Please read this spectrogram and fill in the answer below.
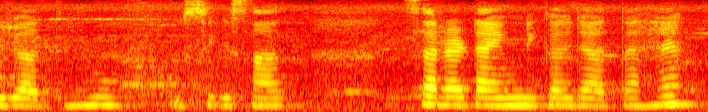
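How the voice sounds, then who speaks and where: Amid noticeable background noise and audible room echo, a woman speaks fairly slowly at a medium pitch. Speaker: family vlogger. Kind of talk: casual vlog talk.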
